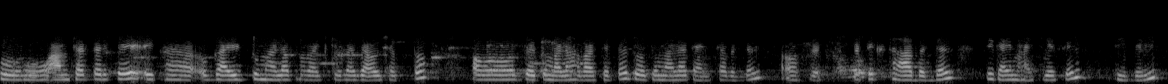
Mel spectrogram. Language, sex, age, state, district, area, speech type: Marathi, female, 18-30, Maharashtra, Ratnagiri, rural, conversation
